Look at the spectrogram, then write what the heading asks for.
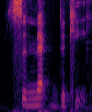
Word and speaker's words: synecdoche: today next the key phonetically it's written s-i-n-e-c-k-d-u-k-e-y synecdoche instead of saying i'm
